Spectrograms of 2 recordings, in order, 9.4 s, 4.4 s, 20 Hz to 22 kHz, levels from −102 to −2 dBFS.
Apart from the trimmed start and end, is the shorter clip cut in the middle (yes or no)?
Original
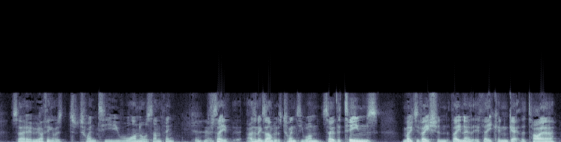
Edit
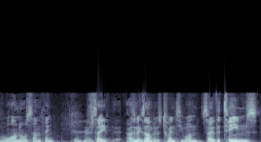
no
